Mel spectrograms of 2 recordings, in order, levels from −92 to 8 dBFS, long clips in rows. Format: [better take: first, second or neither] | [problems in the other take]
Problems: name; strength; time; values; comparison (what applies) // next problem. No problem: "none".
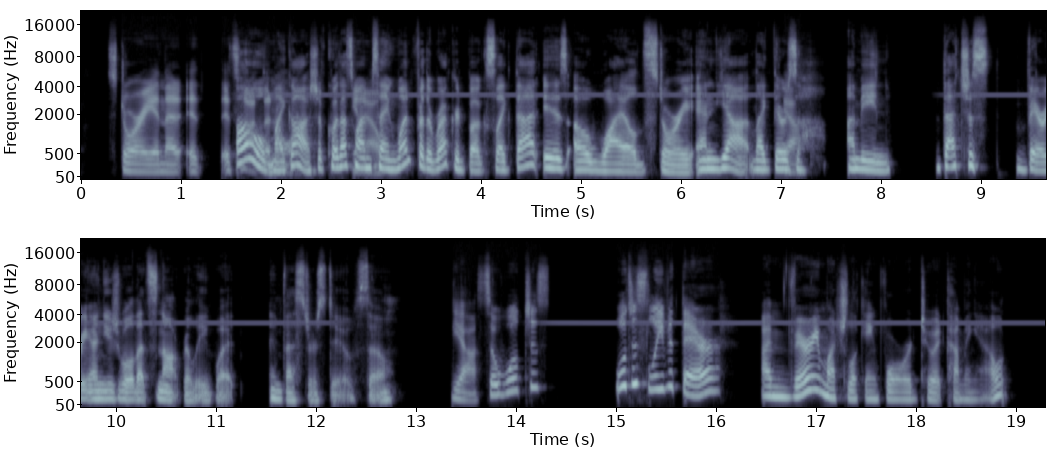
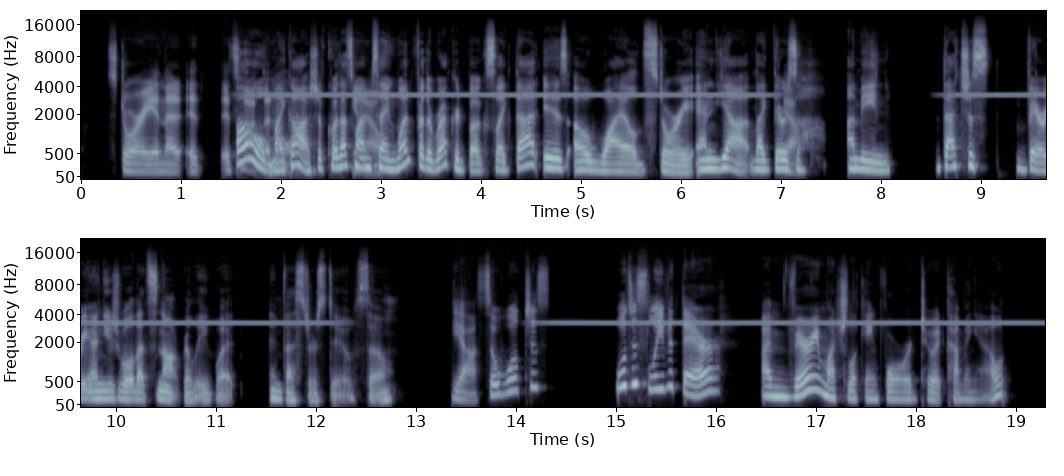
first | high-pitched whine; loud; from 1.5 to 7 s, from 8.5 to 12 s and from 14 s on; 3.5 kHz, 10 dB below the speech; faint in the first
